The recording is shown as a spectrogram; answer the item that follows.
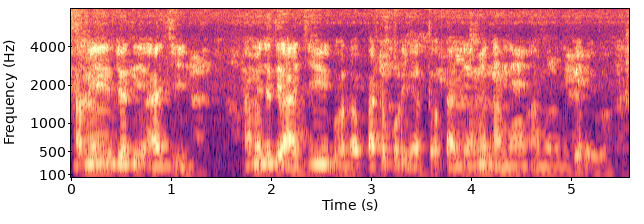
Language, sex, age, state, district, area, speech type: Odia, male, 18-30, Odisha, Nuapada, urban, spontaneous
